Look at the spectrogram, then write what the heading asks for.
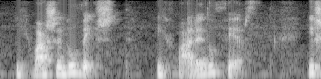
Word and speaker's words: wäschst: and third person singular we have this A with two dots, A with two dots, and we pronounce it as E. Ich wasche, du wäschst.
